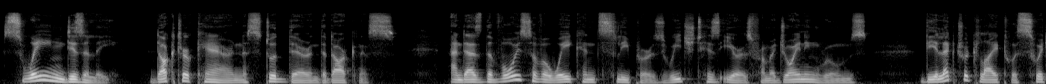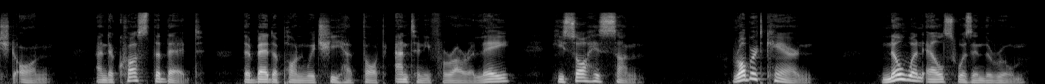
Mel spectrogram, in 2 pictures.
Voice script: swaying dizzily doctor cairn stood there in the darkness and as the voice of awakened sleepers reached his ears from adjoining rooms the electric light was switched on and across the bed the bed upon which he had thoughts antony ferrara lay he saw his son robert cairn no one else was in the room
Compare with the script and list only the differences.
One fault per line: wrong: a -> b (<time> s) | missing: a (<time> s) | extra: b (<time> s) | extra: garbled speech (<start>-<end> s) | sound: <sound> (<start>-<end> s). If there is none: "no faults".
wrong: thoughts -> thought (14.1 s)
